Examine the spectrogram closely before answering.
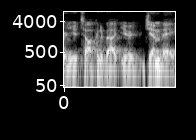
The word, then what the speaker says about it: djembe: And you're talking about your djembe. Is that how it's pronounced? The drum? Yeah, you got it exactly right. That's it. Right, djembe.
